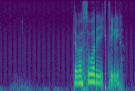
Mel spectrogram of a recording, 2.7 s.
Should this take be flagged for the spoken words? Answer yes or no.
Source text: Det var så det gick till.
no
